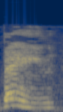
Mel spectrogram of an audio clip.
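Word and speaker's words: בן: is final Moon so we have bait SE noon which is Bane which means Sun so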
